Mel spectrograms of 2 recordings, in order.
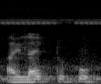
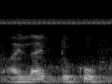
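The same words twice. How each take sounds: The two takes are said the same way.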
